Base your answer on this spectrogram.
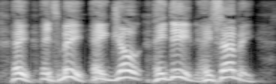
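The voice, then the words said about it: Imitates another person's voice. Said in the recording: “you talk like a little like, you know, Jackie Mason ... I sound exactly like him”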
